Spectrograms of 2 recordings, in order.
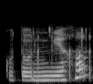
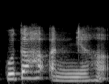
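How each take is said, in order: First: The two words are run together into one. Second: The two words are said separately and in full.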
